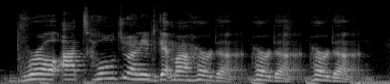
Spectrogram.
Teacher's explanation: a feature in African American English in places like St. Louis and Memphis called the near-square nurse merger, or R centralization.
